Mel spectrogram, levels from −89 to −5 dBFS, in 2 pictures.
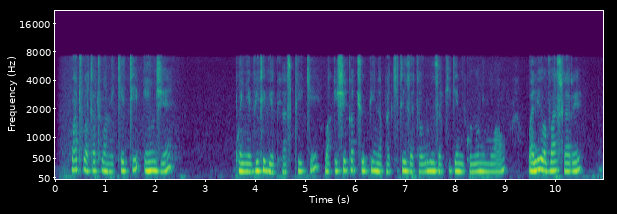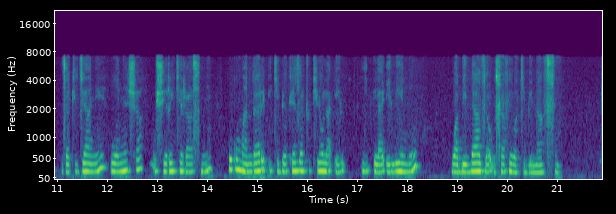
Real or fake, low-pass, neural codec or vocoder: fake; 7.2 kHz; codec, 16 kHz, 6 kbps, DAC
